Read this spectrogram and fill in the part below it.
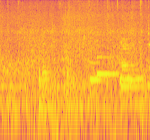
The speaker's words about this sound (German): Starke Sturmböen spülen das Meer gegen die steile Felsküste.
